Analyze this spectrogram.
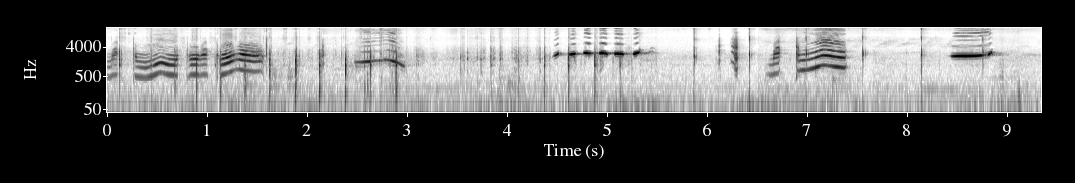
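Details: Green rose-ringed parakeet in India talking nonstop, saying "mummy": several bursts of rich, wavering word-like calls broken by clicks, a rapid series of bright chirps midway, and a final high, steady whistled note.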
